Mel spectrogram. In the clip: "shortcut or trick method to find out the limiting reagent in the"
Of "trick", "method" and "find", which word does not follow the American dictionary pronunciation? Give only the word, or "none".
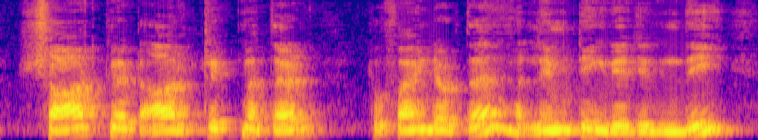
method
